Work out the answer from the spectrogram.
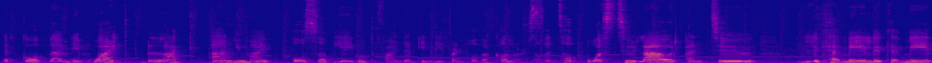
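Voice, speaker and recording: A woman's voice: fairly high pitch, gravelly, low-quality recording. A young woman from Peru, chatting casually in a vlog and explaining things with frequent "uh" fillers. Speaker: vlogger. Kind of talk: casual vlog recommending souvenirs.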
